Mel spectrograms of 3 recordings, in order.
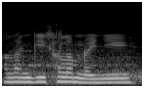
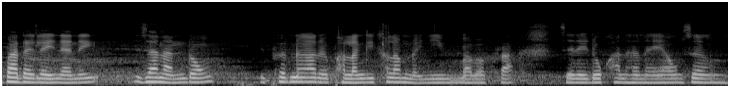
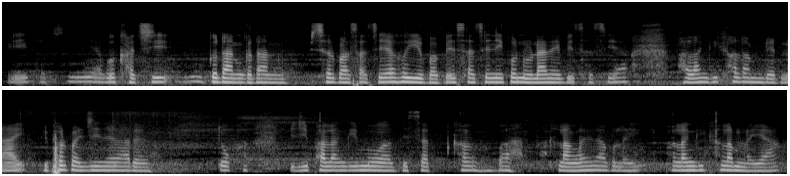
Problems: low volume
